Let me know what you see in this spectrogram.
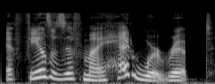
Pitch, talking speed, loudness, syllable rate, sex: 250 Hz, 225 wpm, -17 LUFS, 5.2 syllables/s, female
